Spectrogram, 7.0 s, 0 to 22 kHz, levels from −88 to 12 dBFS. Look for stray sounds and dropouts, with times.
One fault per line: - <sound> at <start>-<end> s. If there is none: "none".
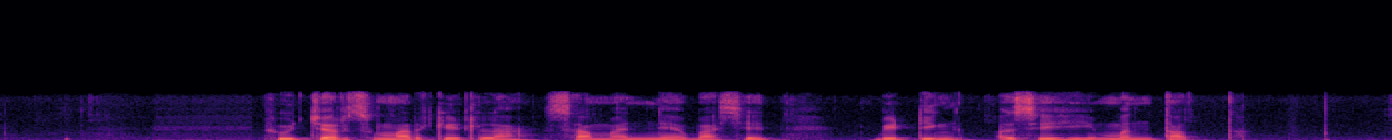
none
